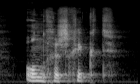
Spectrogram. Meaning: 1. unsuitable 2. unfriendly
- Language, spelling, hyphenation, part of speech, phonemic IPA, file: Dutch, ongeschikt, on‧ge‧schikt, adjective, /ˌɔn.ɣəˈsxɪkt/, Nl-ongeschikt.ogg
